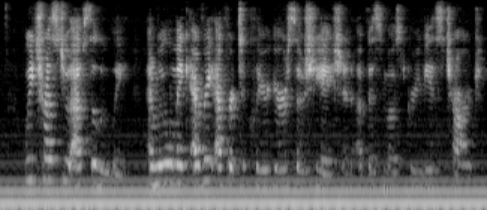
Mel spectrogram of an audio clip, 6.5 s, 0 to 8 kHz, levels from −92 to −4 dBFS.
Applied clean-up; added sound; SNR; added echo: none; none; none; reverberation time 0.2 s.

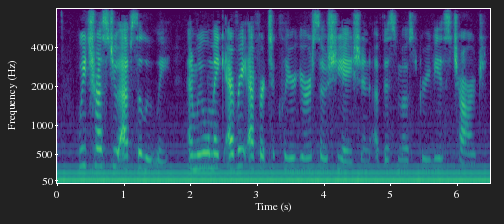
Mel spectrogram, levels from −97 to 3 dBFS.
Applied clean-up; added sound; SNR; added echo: none; none; none; none.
